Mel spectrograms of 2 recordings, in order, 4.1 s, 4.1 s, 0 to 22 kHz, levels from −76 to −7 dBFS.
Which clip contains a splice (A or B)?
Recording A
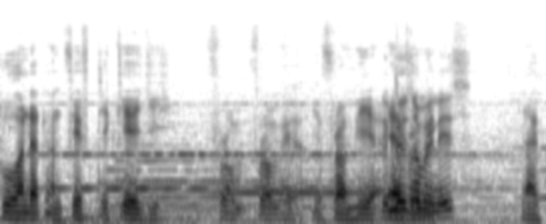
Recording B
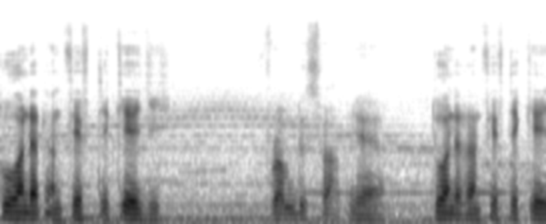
A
